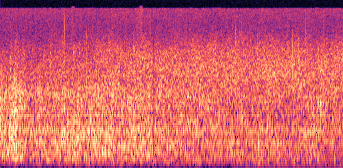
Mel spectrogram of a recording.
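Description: Waves washing against rock and sand in a steady, hissing roar, fairly quiet, with no single crash standing out and no voices.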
